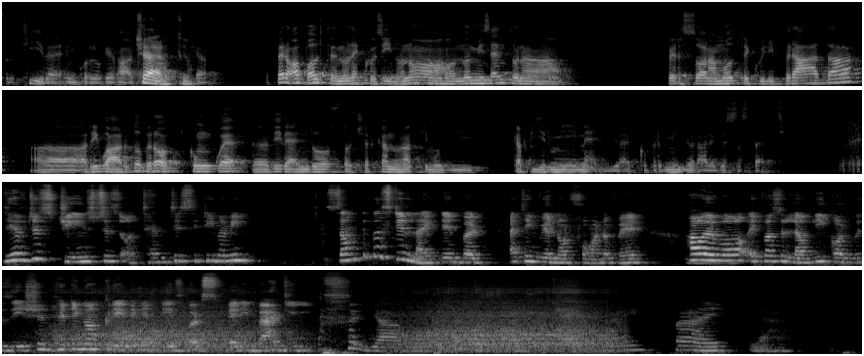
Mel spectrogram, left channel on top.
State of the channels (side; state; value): both; different; correlation 0.00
